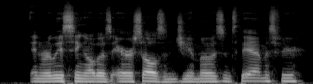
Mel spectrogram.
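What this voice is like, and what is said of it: Sarcastic, facetious tone. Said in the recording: “I'm being sarcastic. ... That was facetious.”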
